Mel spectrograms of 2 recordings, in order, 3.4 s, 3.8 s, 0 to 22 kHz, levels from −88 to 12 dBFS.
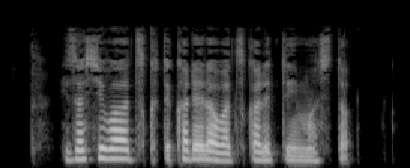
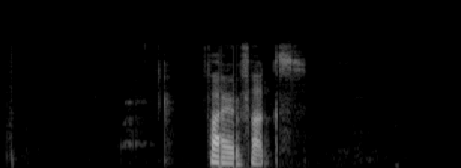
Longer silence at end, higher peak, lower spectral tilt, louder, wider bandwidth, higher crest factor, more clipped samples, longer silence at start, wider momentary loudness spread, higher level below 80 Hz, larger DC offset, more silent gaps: second, 0.55 s vs 1.35 s; first, -2 dBFS vs -6 dBFS; about the same, -5 dB/octave vs -5.5 dB/octave; first, -19 LUFS vs -28 LUFS; first, 11.5 kHz vs 7.8 kHz; second, 18 dB vs 28 dB; neither; second, 0.55 s vs 1.75 s; second, 13 LU vs 17 LU; about the same, -68 dBFS vs -66 dBFS; neither; neither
